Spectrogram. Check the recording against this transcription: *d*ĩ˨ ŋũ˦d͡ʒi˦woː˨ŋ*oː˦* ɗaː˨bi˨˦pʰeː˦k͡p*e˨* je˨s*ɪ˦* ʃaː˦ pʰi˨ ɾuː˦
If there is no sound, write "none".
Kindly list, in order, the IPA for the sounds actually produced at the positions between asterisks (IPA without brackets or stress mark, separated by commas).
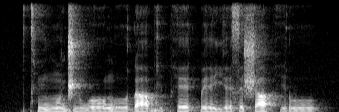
tʰ, uː˦, eː˨, ɪ˦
